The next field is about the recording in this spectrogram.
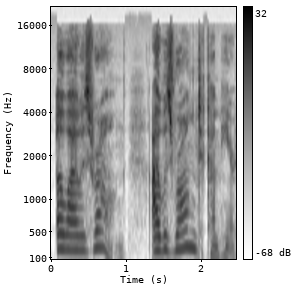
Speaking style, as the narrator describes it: she cried quickly, in changed, dolorous tones

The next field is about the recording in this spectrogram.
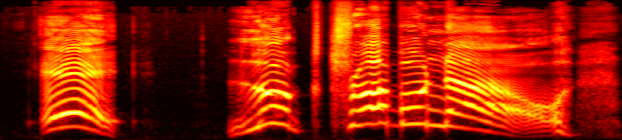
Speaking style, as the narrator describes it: the Jab Man cried

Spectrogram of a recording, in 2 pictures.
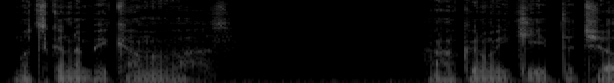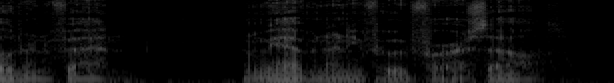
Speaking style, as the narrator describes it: worrying about their poverty, he sighed and said to his wife

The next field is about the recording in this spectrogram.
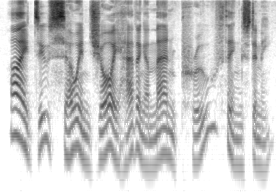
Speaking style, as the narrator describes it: she said, her voice sickly sweet

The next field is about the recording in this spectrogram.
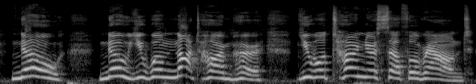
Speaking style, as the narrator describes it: I screamed again and then yelled

